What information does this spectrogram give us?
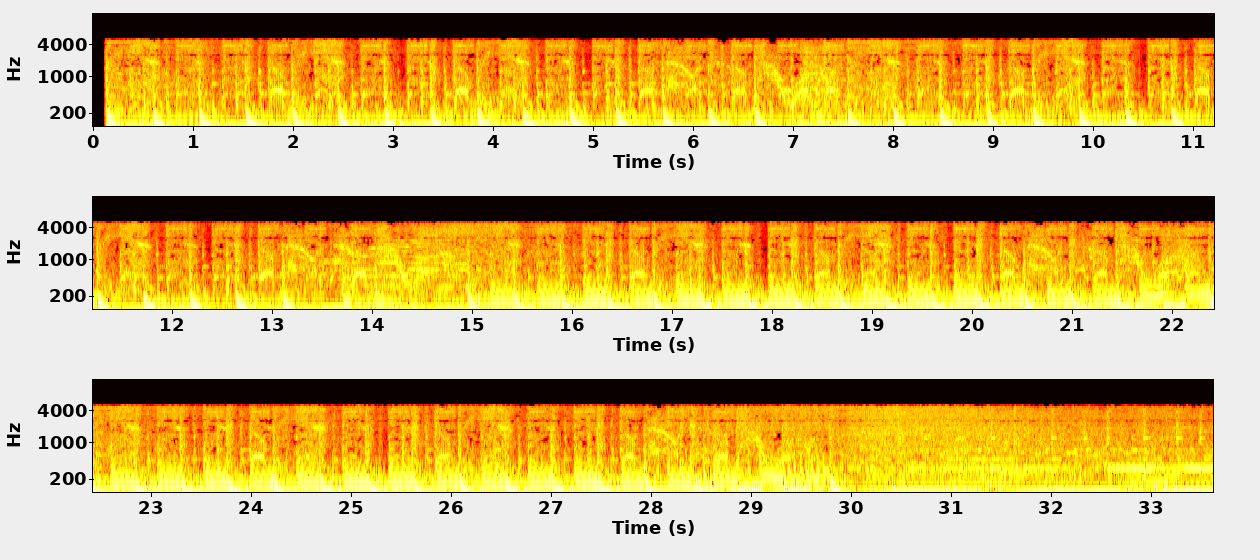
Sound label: techno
